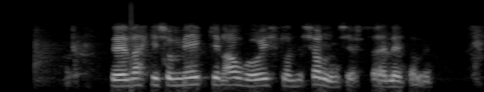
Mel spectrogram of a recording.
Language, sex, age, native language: Icelandic, male, 20-29, Icelandic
